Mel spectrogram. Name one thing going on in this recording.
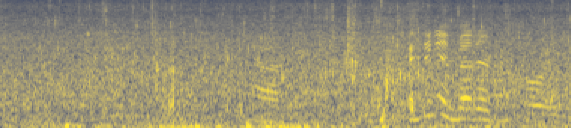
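Water splashes as a young woman wades and dives in.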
